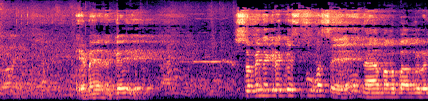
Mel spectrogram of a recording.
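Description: A man speaks into a microphone, heard through loudspeakers in a large room.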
